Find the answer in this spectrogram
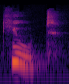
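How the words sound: The word is said smoothly in one go. The speaker calls it right. "You have to say it in one go"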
